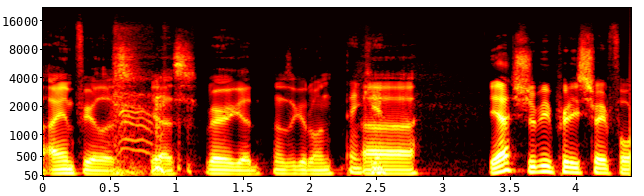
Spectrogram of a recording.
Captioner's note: laughs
